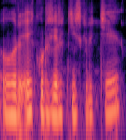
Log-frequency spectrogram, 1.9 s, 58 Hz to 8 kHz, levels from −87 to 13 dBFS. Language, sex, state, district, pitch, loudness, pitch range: Hindi, male, Uttar Pradesh, Shamli, 150 Hz, -18 LUFS, 140-155 Hz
